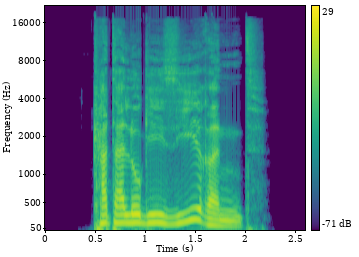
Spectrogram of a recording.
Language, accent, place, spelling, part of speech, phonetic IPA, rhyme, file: German, Germany, Berlin, katalogisierend, verb, [kataloɡiˈziːʁənt], -iːʁənt, De-katalogisierend.ogg
- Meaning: present participle of katalogisieren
